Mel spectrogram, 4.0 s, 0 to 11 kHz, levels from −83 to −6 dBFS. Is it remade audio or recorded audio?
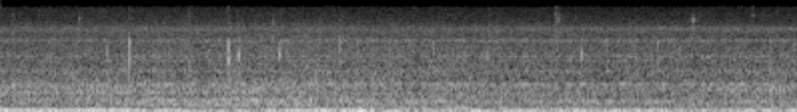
recorded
